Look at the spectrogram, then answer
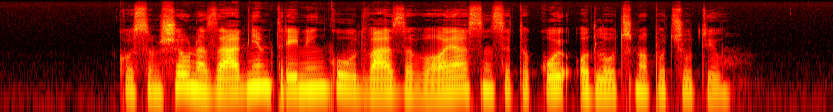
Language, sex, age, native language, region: Slovenian, female, 30-49, Slovenian, Central Slovenia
